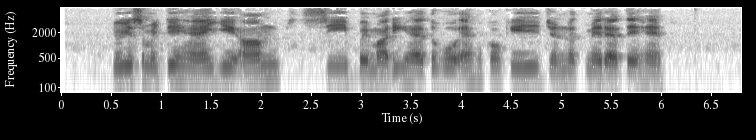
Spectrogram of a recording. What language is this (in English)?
Urdu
